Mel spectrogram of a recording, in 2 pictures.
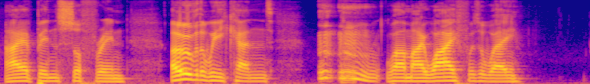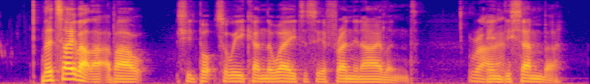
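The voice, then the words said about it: Hoarse voice. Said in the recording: “you may be able to tell from my hoarse voice that I am just about recovering from one of the worst doses of man flu”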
